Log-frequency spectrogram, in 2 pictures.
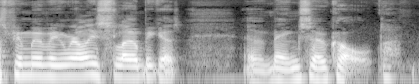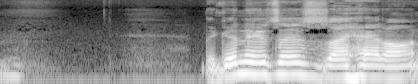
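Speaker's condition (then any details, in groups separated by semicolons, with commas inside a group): Multiple sclerosis; wheelchair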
